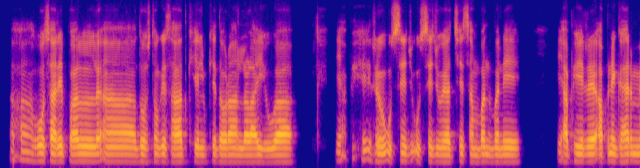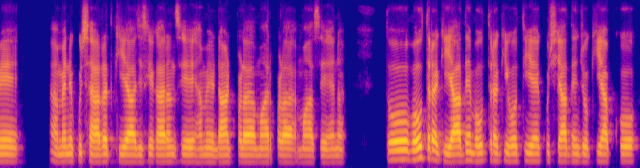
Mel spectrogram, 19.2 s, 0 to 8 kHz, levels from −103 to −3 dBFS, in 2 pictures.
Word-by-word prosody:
अ, 150 -2 -9
वो 135 0 0
सारे 135 0 +2
पल 130 0 +2
अ, 125 -1 0
दोस्तों 130 +1 -4
के 130 - -2
साथ 125 +1 -1
खेल 125 -1 -5
के 130 - -4
दौरान 125 0 0
लड़ाई 120 0 +2
हुआ 120 +1 +1 0.8
या 145 - -10
फिर 165 -3 -9
उससे 135 0 -1
जो - - -10
उससे 130 - -3
जो 125 0 -5
है, 120 - +2
अच्छे 120 +2 -3
संबंध 125 0 -3
बने। 125 0 -1 0.7
या 125 - 0
फिर 130 -2 -2
अपने 135 - +1
घर 130 +1 0
में 130 -1 0 0.5
अ, 130 -4 -3
मैंने 130 +1 0
कुछ 135 +1 -5
शरारत 130 0 +3
किया 125 -1 +4
जिसके 125 +1 -5
कारण 125 +1 +2
से 125 0 0
हमें 120 0 -4
डाँट 120 0 +1
पड़ा, 120 -1 +4
मार 120 0 -2
पड़ा 120 -1 +1
माँ 120 0 -2
से, 115 +1 -6
है 115 - -3
ना? 115 -1 -6 0.7
तो 165 +1 +5
बहुत 180 +4 +6
तरह 180 -4 +6
की 130 -1 -1
यादें 130 +3 +5
बहुत 140 +1 -1
तरह 140 - +2
की - - -6
होती 135 +2 -2
है, 135 0 +2
कुछ 135 +1 -10
यादें 130 +1 +1
जो 130 - -2
कि 135 - -1
आपको 130 0 -1
125 Hz, 185 wpm, -22 LUFS, 120-135 Hz, 0.8 s, बहुत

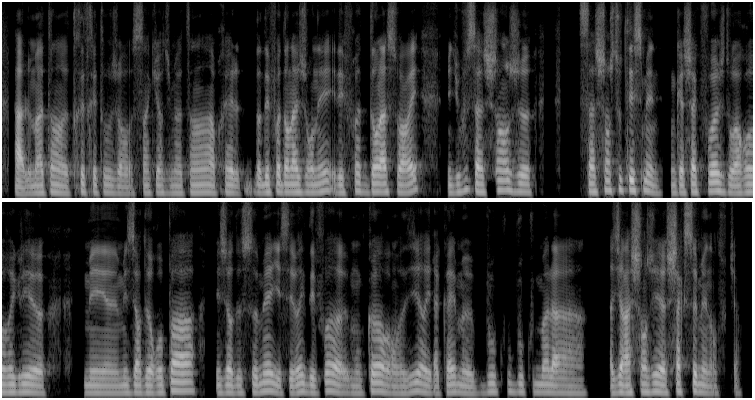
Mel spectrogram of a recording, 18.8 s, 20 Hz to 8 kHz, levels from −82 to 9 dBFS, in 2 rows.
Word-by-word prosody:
Ah - - +6
le 100 - -4
matin, 110 +1 +1
heu, - - -2
très, 125 +5 -4
très 115 - -4
tôt 115 -2 -4
genre 100 -1 -4
05:00 110 +3 -4
du 105 - -12
matin 110 +2 -2
après 110 +2 -2
l 105 -3 -1
dans 115 -2 -4
des 120 +1 +2
fois 125 +2 +1
dans 120 0 +3
la 120 0 +5
journée 120 +4 -1
et - - -5
des 115 0 -1
fois 130 +4 -3
dans 120 +2 +2
la 120 0 +7
soirée 120 +5 +2 0.3
et 110 - -3
du 120 +2 -3
coup 145 - -5
ça 130 -6 +3
change, 140 +1 0
heu, 120 -1 +1 0.6
ça 125 - +1
change 140 +4 0
toutes 155 0 -4
les 150 - +7
semaines. 135 -7 -1
Donc 110 0 -6
à 110 - +4
chaque 115 +1 +2
fois 135 0 +4
je 125 - -3
dois 110 -2 +2
rerégler, 120 +1 +1
heu, 110 -2 +2 0.5
mes 110 -1 0
heu, 105 0 -2
mes 110 +1 -4
heures 110 - +2
de 110 - 0
repas, 135 +5 +3 0.2
mes 110 0 -4
heures 110 - +4
de 110 - -4
sommeil 120 +4 0
et - - -1
c'est 105 +1 -3
vrai 125 +2 +2
que - - -7
des 110 -2 -1
fois, 120 0 +1
heu, - - -5
mon 105 -1 -7
corps 125 +1 +2
on 105 - -2
va 105 - -4
dire 125 +3 0
il 105 -2 -2
a - - -2
quand 115 +3 -2
même, 120 -1 0
heu, 100 -2 -1
beaucoup 120 +6 -7
beaucoup 120 -1 -7
de - - -5
mal 115 -1 +1
à 105 -2 -1 0.3
on - - 0
va - - -3
dire 120 -1 +4
à 110 - +5
changer 120 +2 +1
à 110 - +5
chaque 125 +3 +1
semaine 120 -6 +1
en 105 - -8
tout - - -21
cas. - - -13
115 Hz, 280 wpm, -23 LUFS, 110-125 Hz, 0.6 s, la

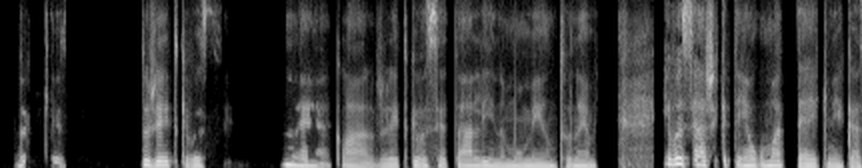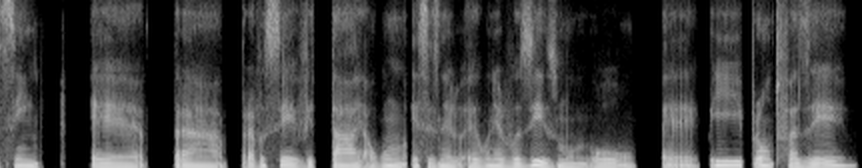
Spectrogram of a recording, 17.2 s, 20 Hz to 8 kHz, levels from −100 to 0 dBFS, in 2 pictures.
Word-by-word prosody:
Do - - -3 0.2
que? - - -10 0.8
Do 215 - +6
jeito 185 0 +3
que 170 - -5
você 170 0 0 0.7
né, 170 -8 +2
claro. 145 -5 -4
Do - - -11
jeito 160 0 -3
que 185 - 0
você 165 -2 0
tá 165 +1 -2
ali 170 -1 +1
no 150 -1 -1
momento, 155 -1 -1
né? 165 -1 +2 0.8
E 240 - +2
você 250 -4 +5
acha 200 -1 +2
que 195 - -3
tem 180 -2 -1
alguma 175 +1 +3
técnica, 150 -3 0
assim, 160 +2 0 0.5
eh, 150 -2 +1 0.3
pra 150 -3 +1 0.2
pra 155 0 -1
você 170 +2 0
evitar 160 0 0
algum 150 +3 0
esses 150 -3 -2
nerv 145 -3 +1
eh, 150 +2 +1
o 145 - -2
nervosismo 150 -3 +2
ou, 75 -2 0 0.3
eh, - - -2
ir, 185 -1 +4
pronto, 170 0 +2
fazer? 165 +3 +1
160 Hz, 145 wpm, -24 LUFS, 150-170 Hz, 0.8 s, Do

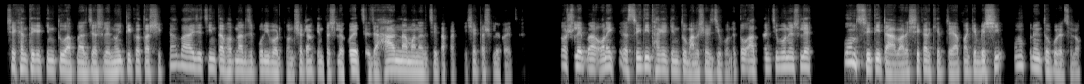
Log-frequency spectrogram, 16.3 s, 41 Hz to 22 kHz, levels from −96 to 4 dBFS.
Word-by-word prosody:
সেখান 135 -1 +1
থেকে 125 -1 +4
কিন্তু 125 0 -2
আপনার 105 0 0
যে - - -1
আসলে 110 0 -2
নৈতিকতার 115 -1 +1
শিক্ষা 115 +9 -9
বা 165 - 0
এই - - 0
যে 135 - 0
চিন্তাভাবনার 120 -4 +1
যে 110 - -5
পরিবর্তন 105 -4 -1
সেটাও 115 -1 0
কিন্তু 110 -2 -5
আসলে 105 0 -2
হয়েছে 120 -5 +4
যে 100 - 0
হার 125 +2 +6
না - - +5
মানার 105 -2 +1
যে - - -5
ব্যাপারটা - - -7 0.2
সেটা - - -7
আসলে - - -7
হয়েছে। - - -14 0.6
তো - - -23
আসলে 160 -1 +4
বা 135 - +4 0.2
অনেক 150 +1 +3 0.3
স্মৃতি 150 +1 +4
থাকে 125 0 +1
কিন্তু 115 -1 -2
মানুষের 100 +1 -1
জীবনে। 100 -1 -8
তো - - -1 0.2
আপনার 130 +4 -6
জীবনে 150 +1 0
আসলে 155 0 +2 0.6
কোন 215 -1 +3
স্মৃতিটা 130 - +4 0.4
শেখার 125 -2 +1
ক্ষেত্রে 105 -1 -6
আপনাকে 110 0 -4
বেশি 150 - +5 0.3
অনুপ্রাণিত 150 -7 -2
করেছিল? 95 -1 -5
115 Hz, 175 wpm, -25 LUFS, 110-135 Hz, 0.6 s, হার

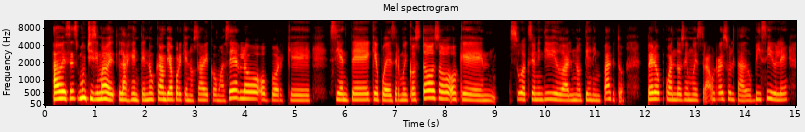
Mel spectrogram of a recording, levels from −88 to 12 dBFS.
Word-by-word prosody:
A 255 +1 +9
veces, 275 0 +6
muchísima 265 -3 +6
ve 230 -3 +4
la 235 -1 +2
gente 225 0 -2
no 235 +1 -1
cambia 240 -1 +3
porque 230 -2 -4
no 200 -1 -6
sabe 220 +1 -4
cómo 210 -2 -9
hacerlo 275 +3 +2
o 235 -2 -3
porque 205 -1 -6 0.4
siente 230 0 0
que 240 0 0
puede 210 -2 0
ser 215 +2 -7
muy 220 0 -4
costoso, 265 +4 +2
o 245 - -1
que 205 -6 -3 0.3
su 250 0 -3
acción 235 0 -3
individual 230 -3 -2
no 210 -1 -6
tiene 220 0 -6
impacto, 230 +5 -5 0.4
pero 250 0 +3
cuando 230 -3 -3
se 225 0 -7
muestra 220 -2 -7
un 250 - -8
resultado 235 -5 -5
visible, 240 +1 -4
230 Hz, 145 wpm, -24 LUFS, 215-250 Hz, 0.4 s, A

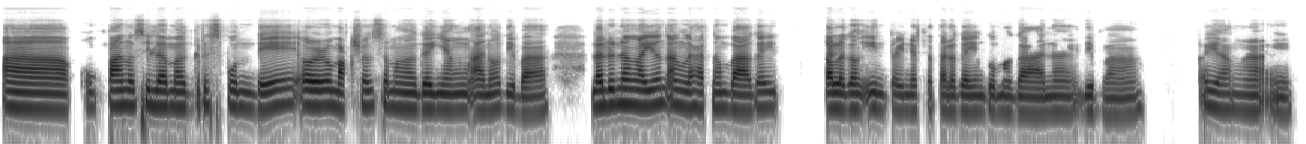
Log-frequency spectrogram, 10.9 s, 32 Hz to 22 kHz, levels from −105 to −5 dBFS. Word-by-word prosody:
ah, 165 -3 +5
kung 170 - -10
paano 185 -1 +4
sila 185 -1 +2
mag-responde 175 +1 -1
or 185 0 +6
umaksiyon 180 +1 0
sa 185 -2 -3
mga 165 -1 +1
gan'yang 160 -1 +1
ano, 150 +2 0
'di 155 -3 -5
ba? 140 +2 -1 0.3
Lalo 180 +2 +4
na 200 0 +3
ngayon 190 +2 +2
ang 190 - +1
lahat 170 -1 -1
ng 170 -1 -3
bagay 170 +2 +2 0.4
talagang 160 -1 +3
internet 150 -2 -4
na - - -9
talaga 145 0 -2
'yong 145 0 -4
gumagana, 140 -1 -2
'di 145 0 -3
ba? 130 0 -7 0.5
Kaya 165 -3 -3
nga, 150 -1 -4
eh. 135 0 -6
165 Hz, 170 wpm, -22 LUFS, 150-180 Hz, 0.5 s, or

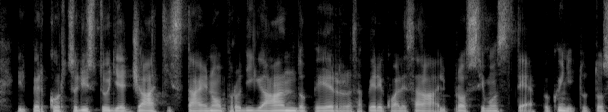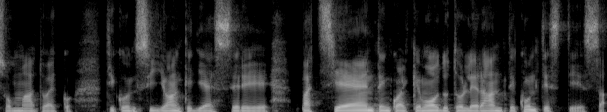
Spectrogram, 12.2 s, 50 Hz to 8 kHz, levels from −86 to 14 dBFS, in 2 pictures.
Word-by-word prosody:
il - - -6
percorso - - -1
di 105 +1 +2
studi, 95 -4 0
e 80 - -1
già 90 +1 +3
ti 95 - -14
stai, 85 0 0
no, 90 -1 +3
prodigando 90 0 +2
per 85 -2 -2
sapere 85 0 -2
quale 80 0 -4
sarà 85 -1 -1
il - - -7
prossimo 85 +1 -1
step. - - -6
Quindi - - -1
tutto 75 - -7
sommato, 80 +1 -3
ecco, 80 - -9 0.3
ti - - -5
consiglio 85 0 0
anche 90 -2 0
di 85 0 -2
essere 85 -1 0 0.3
paziente, 100 -1 +4
in 90 - +3
qualche 90 +1 0
modo 90 0 +3
tollerante 85 0 0
con 115 -4 +2
te 85 - -3
stessa, 85 - -4
85 Hz, 170 wpm, -24 LUFS, 85-90 Hz, 0.3 s, paziente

